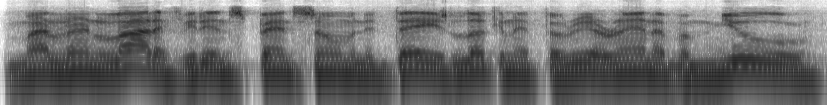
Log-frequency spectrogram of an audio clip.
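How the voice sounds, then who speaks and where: Man acting a taunting Texan villain, highish voice. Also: brisk, close to an everyday voice. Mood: needling. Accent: rural Texan. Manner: needling, insolent drawl. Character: menacing, resentful ne'er-do-well farm brother, taunting and greedy. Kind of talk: vintage radio western drama acting. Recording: muffled vintage radio recording.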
